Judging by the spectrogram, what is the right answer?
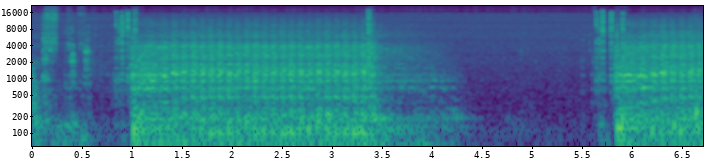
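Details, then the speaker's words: Car with dying fuel pump: long steady cranking about three seconds, pause, cranking again without clean start; hard starting from failing fuel pump. "But I'll show you here. Sometimes it'll be hard starting as it is."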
